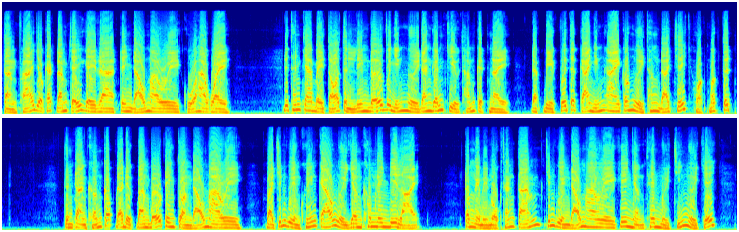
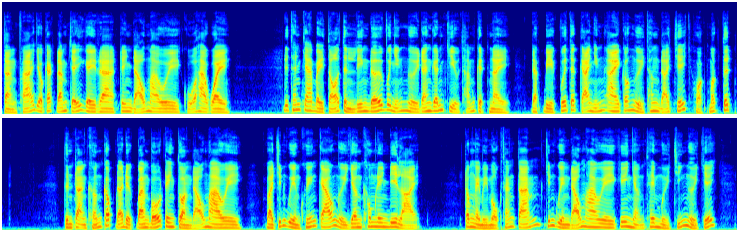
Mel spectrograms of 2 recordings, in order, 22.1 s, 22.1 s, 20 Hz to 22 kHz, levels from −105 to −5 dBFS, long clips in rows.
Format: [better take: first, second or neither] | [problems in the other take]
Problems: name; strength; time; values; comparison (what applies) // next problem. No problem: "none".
second | distortion; heavy; 25% of the sound clipped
